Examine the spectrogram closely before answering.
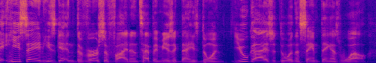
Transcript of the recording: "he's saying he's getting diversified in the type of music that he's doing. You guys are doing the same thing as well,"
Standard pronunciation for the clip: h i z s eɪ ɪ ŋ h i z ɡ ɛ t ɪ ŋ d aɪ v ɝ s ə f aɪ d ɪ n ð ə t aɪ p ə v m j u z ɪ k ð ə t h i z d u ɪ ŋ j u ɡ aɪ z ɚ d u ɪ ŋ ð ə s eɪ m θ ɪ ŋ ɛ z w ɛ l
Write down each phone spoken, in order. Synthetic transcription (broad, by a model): h i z s eɪ ɪ ŋ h i z ɡ ɛ t ɪ ŋ d aɪ v ɝ s ə f aɪ d ɪ n ð ə t aɪ p ə v m j u z ɪ k ð ə t h i z d u ɪ ŋ j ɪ ɡ aɪ z ɚ d u ɪ ŋ ð ə s eɪ m θ ɪ ŋ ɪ z w ɛ l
